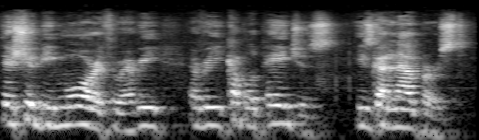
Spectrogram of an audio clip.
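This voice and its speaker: A man's voice: a little high, normal speed, darkish tone. A man in an audience giving informal critical feedback during a group discussion. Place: room at a live play reading. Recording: very echoey room, far from mic, faint noise.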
